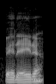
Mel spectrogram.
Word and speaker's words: Pereira: Michael Pereira. – Okay, so. – Pereira.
